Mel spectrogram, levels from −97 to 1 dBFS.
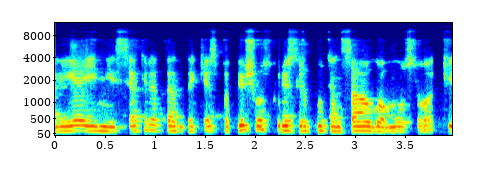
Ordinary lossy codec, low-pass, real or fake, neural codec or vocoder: Opus, 24 kbps; 7.2 kHz; real; none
